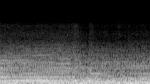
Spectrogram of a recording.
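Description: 2019 Chevy Camaro RS with V6 and 8-speed transmission accelerating under throttle, a loud close steady engine roar heard from inside the car without speech.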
